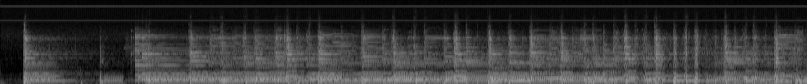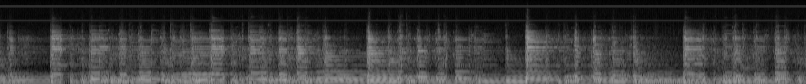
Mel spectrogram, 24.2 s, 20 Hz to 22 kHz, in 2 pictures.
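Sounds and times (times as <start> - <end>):
clean electric guitar: 0.0 - 24.1.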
